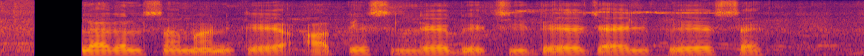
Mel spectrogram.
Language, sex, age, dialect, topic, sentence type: Maithili, male, 25-30, Bajjika, banking, statement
